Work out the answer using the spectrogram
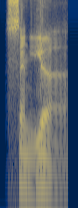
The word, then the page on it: seigneur: British English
